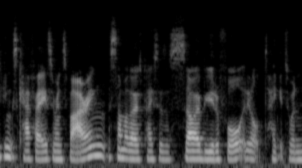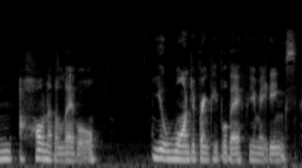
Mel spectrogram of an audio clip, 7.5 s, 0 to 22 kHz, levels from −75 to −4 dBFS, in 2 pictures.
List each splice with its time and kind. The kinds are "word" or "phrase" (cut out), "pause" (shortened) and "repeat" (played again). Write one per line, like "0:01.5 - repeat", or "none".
none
